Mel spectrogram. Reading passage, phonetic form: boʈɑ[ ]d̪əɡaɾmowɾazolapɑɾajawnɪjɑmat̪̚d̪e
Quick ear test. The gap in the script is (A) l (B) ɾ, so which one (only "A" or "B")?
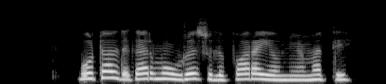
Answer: A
